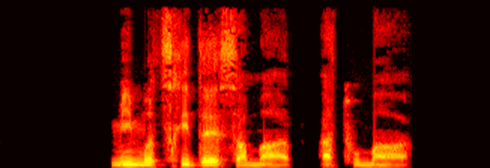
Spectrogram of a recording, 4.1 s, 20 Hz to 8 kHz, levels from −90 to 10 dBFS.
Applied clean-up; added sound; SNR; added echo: none; none; none; none.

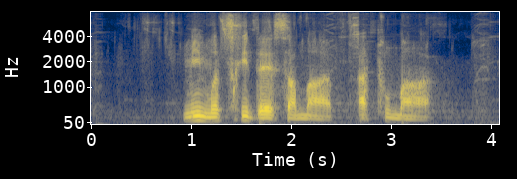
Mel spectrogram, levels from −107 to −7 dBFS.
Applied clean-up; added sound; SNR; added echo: neural separator model SepFormer DNS4.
